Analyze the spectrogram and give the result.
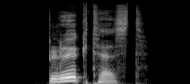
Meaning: inflection of blöken: 1. second-person singular preterite 2. second-person singular subjunctive II
- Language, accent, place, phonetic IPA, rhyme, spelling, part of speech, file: German, Germany, Berlin, [ˈbløːktəst], -øːktəst, blöktest, verb, De-blöktest.ogg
